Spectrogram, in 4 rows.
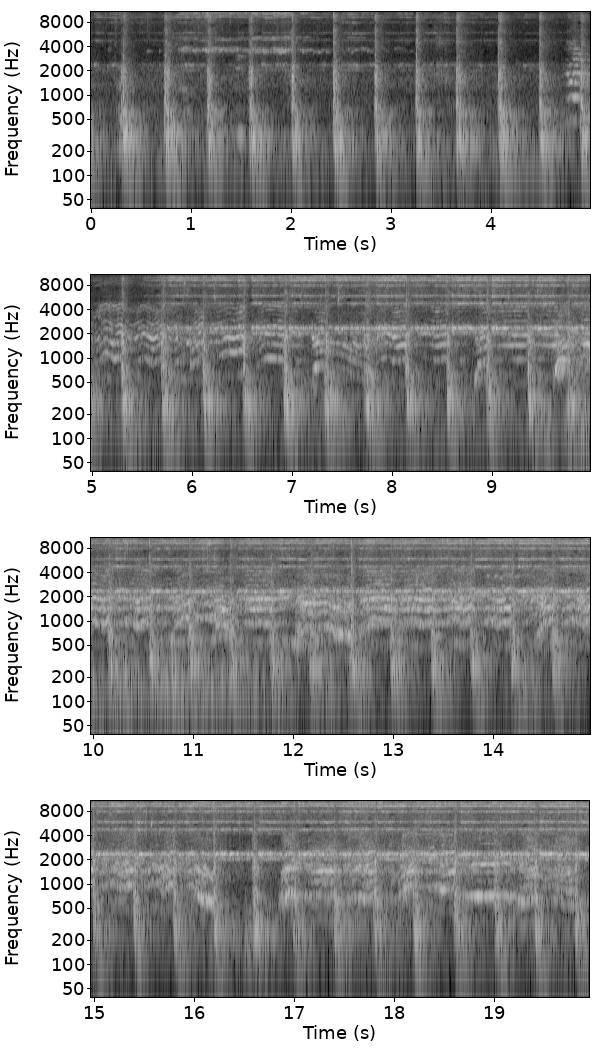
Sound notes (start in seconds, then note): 7.5 native american music plays; 7.5 speaks a native american language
